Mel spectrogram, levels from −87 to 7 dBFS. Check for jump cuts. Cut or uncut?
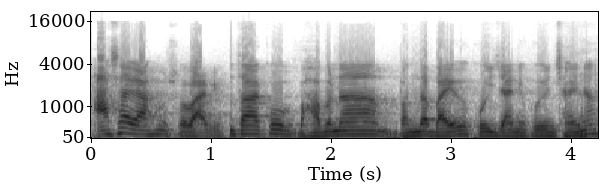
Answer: cut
